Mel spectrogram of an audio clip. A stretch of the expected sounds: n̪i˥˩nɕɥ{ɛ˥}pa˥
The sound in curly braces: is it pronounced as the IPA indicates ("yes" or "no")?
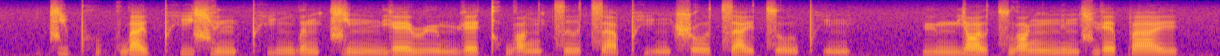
yes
